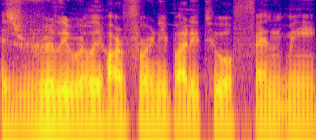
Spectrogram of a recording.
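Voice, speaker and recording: With a Spanish accent, a man speaks at a fairly low pitch and a moderate pace. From Colombia. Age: 30s. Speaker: real estate agent. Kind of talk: casual personal vlog.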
